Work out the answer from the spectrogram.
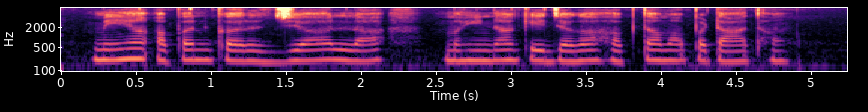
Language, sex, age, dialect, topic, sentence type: Chhattisgarhi, female, 18-24, Western/Budati/Khatahi, banking, statement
